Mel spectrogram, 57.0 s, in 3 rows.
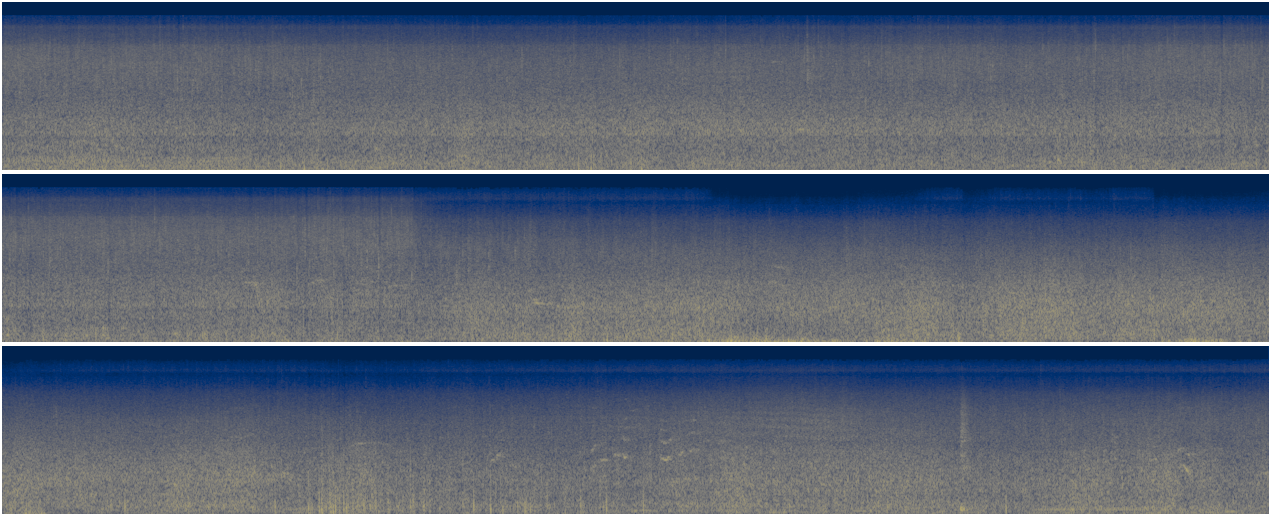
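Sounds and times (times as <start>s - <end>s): rain pattering on umbrella: 0.0s - 30.0s, 31.8s - 57.0s
heavy rain on concrete: 0.0s - 57.0s
low rumbling: 0.0s - 57.0s.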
